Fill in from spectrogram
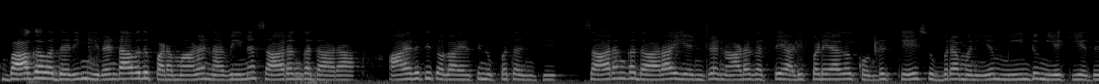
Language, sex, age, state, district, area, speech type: Tamil, female, 30-45, Tamil Nadu, Mayiladuthurai, rural, read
